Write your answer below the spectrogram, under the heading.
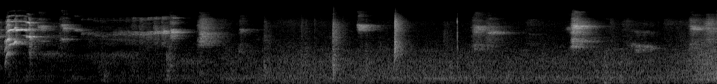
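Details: Two male white-bellied caiques, Caique leucogaster xanthomeria, kept indoors, giving sharp high squawks and short shrill calls in irregular bursts with quiet gaps between them.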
